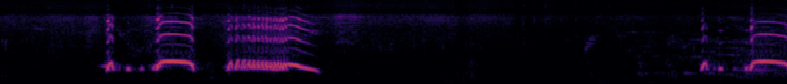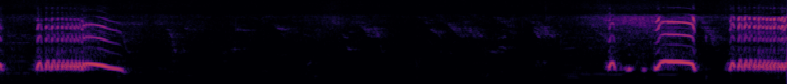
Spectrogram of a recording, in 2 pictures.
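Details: Rhythmic cooing of a spotted dove from northwest Vietnam: three phrases, each short paired notes leading into a longer falling coo, spaced about three seconds apart.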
